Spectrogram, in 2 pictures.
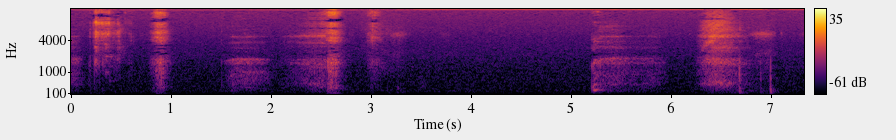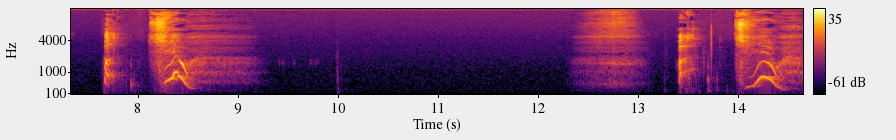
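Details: Strong, tickly sneezes from a cold, all in one fit: bursts of forceful sneezing with sharp inhalations between them in a quiet room; a sneezing fit.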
